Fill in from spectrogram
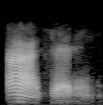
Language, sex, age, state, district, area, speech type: Tamil, male, 60+, Tamil Nadu, Namakkal, rural, conversation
